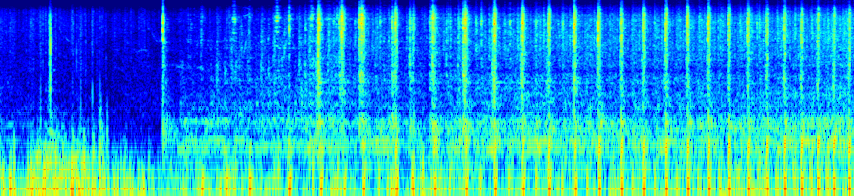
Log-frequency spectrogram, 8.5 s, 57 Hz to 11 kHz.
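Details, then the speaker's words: 1974 Cub Cadet garden tractor with a single-cylinder engine, thought to be 14 hp: after a couple of tries it settles into an even, steady thump with crisp, regular exhaust pulses, running good. "this Run's good"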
